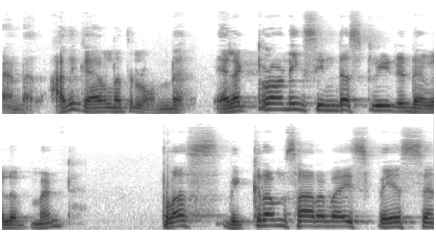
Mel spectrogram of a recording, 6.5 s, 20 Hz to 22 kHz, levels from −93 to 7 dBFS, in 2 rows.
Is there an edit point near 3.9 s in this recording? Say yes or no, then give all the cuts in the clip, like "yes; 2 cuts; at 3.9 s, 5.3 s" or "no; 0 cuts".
no; 1 cut; at 1.5 s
